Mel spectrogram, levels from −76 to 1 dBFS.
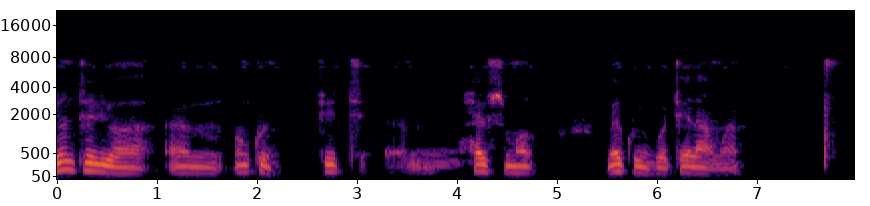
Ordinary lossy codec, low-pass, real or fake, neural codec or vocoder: none; none; real; none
